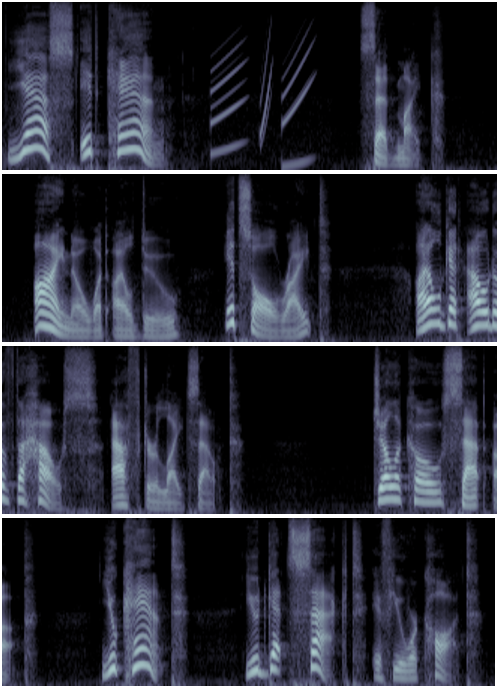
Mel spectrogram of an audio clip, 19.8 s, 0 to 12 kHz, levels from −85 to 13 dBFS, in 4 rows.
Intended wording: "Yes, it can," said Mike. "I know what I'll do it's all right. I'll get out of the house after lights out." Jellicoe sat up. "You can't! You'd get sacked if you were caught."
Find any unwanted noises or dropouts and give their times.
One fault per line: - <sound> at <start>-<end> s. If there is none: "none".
- chirp at 2.1-3.2 s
